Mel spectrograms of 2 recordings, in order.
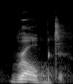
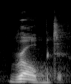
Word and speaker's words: robbed: And then you've got the E d, which is a d after a voiced consonant. So, listen. Robbed. Say it with me. Robbed.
